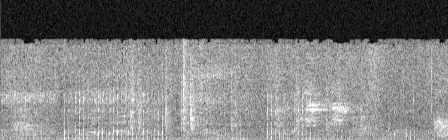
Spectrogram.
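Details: Close, deep purring from a cat, a constant rumbling buzz with rhythmic pulses and light rustling sounds on top.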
